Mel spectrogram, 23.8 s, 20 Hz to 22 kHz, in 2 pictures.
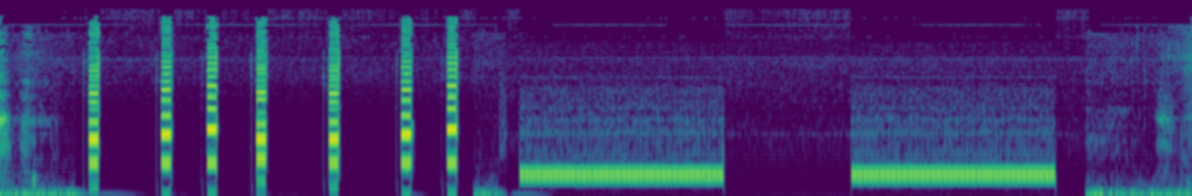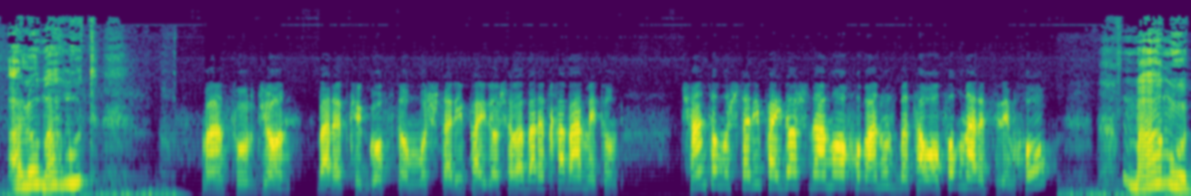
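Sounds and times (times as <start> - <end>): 
long steady telephone ringing tones: 5.2 - 7.3, 8.5 - 10.6
speech: 12.0 - 13.1, 14.3 - 18.2, 18.8 - 22.4, 23.1 - 23.8.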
